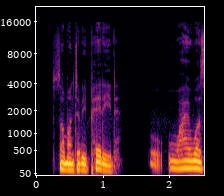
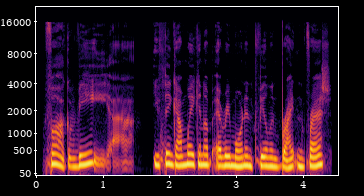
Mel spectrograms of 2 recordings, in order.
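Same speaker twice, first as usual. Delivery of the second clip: V pitched higher, hurt and angry; V, upset and defensive; 8 semitones higher than usual. A narrator's reading. V to Judy, hurt and lashing out, high voice. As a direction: fire it back at her through tears. V's voice held in narration.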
